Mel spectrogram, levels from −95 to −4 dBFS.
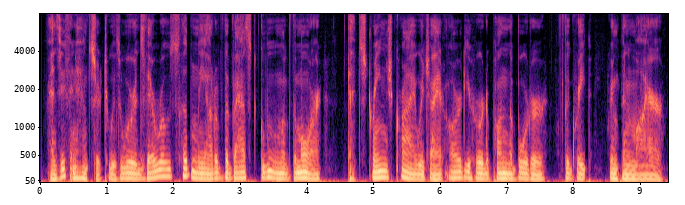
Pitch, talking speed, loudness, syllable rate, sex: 90 Hz, 215 wpm, -16 LUFS, 5.3 syllables/s, male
